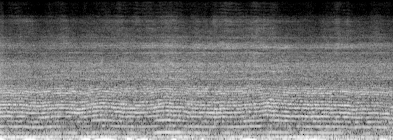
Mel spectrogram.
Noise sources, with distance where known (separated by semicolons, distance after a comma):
unidentified powered saw, near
